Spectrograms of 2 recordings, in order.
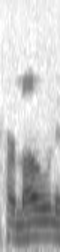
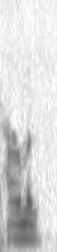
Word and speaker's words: Hermon: I believe it was Mount, you'd say Hermon is the actual proper pronunciation here in Granger County. We just say Hermon, right? Mount Hermon. It was a, like Hermon Munster, that's how we say it.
